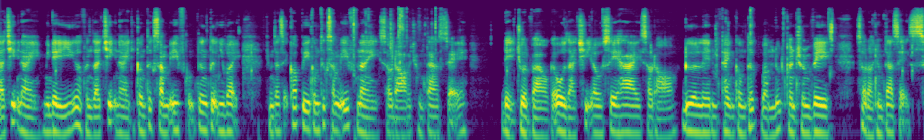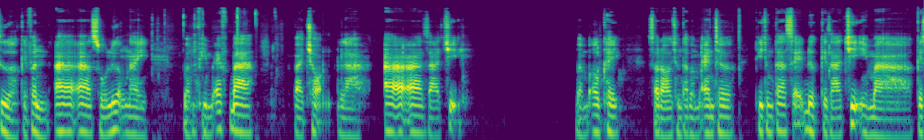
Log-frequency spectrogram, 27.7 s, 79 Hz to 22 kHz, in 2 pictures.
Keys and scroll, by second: 4.9 Up, 5.3 ctrl+c, 11.3 Up, 16.1 BackSpace, 17.4 F3, 24.8 Return.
